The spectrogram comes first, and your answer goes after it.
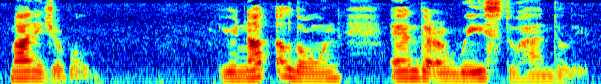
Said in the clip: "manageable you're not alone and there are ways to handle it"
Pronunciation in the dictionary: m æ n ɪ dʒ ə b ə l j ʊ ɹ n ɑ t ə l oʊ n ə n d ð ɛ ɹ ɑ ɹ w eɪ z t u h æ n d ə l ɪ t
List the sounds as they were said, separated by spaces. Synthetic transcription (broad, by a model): m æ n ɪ dʒ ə b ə l j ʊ ɹ n ɑ t ə l oʊ n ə n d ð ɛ ɹ ɑ ɹ w eɪ s t u h æ n d ə l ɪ t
